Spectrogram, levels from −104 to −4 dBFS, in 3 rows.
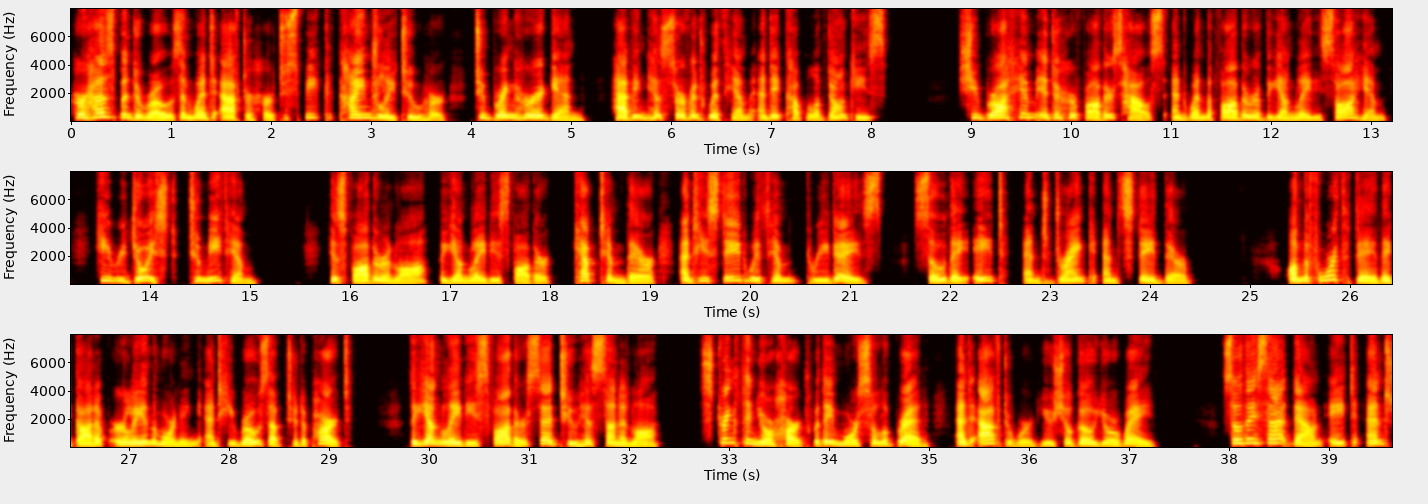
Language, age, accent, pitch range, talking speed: English, 50-69, American, 175-220 Hz, 180 wpm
